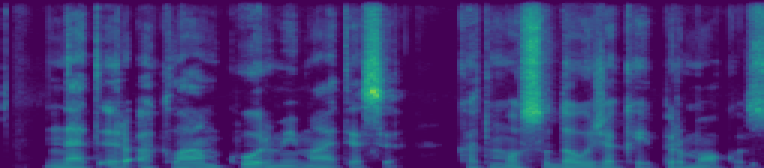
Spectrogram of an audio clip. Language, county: Lithuanian, Kaunas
